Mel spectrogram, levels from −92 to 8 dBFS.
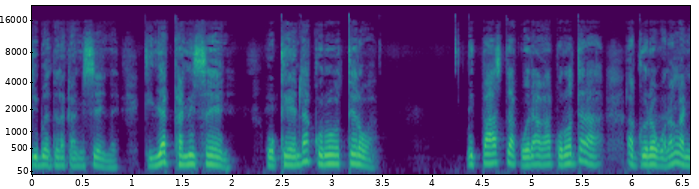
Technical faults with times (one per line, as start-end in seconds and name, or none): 1.94 compressed frames skipped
